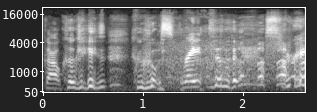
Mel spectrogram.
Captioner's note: chuckles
